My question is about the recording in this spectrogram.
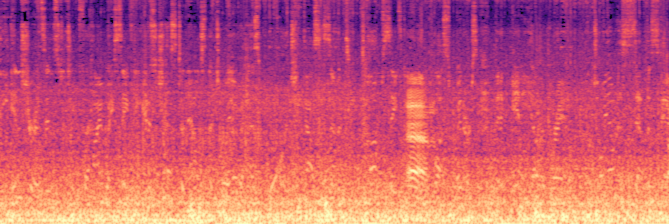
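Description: Car driving on a gravel road, heard from inside the cabin: a steady low rumble of tyres and engine. A man's voice breaks in briefly about six seconds in.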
